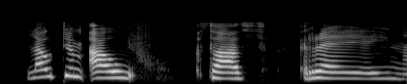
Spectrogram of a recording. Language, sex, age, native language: Icelandic, female, 8, Icelandic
